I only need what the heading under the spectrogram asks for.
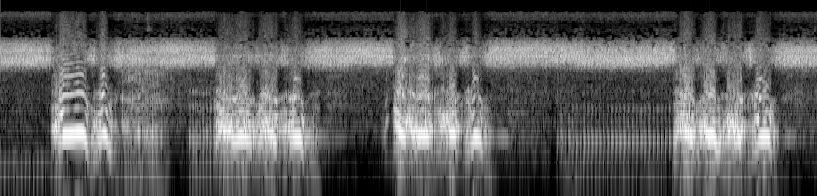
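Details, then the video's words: Dog barking in three bursts of two to four sharp, loud barks about every three seconds, over a steady high-pitched whine or hiss that runs throughout. "Dog barking happy ,agrassive, loudly,angry"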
